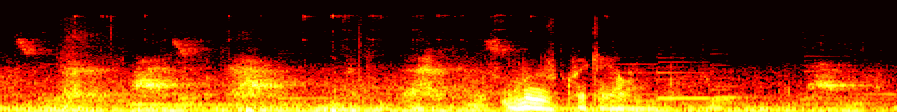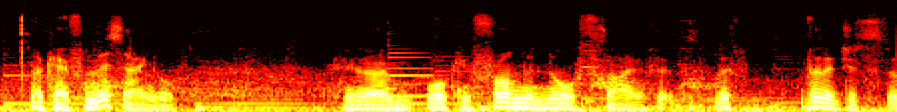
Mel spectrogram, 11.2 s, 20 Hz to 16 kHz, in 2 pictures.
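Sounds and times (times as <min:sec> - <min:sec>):
small dogs barking: 0:00.8 - 0:02.3, 0:05.0 - 0:06.7, 0:09.2 - 0:10.2
speech: 0:03.1 - 0:04.2, 0:05.8 - 0:06.9, 0:07.7 - 0:11.1.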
